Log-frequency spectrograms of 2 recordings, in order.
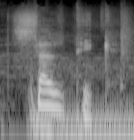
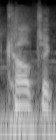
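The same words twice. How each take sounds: First: The word begins with an S sound. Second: The word begins with a K sound. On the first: This is the later French-influenced form. "the French got a hold of the word ... and pronounced it" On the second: This is the older Greek and Latin form. "in the Greek and the Latin pronunciation"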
